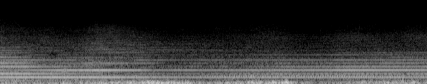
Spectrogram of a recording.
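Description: Single-engine propeller light aircraft flying away after a low pass, its engine drone steady in pitch and slowly growing fainter, over a low uneven rumble.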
